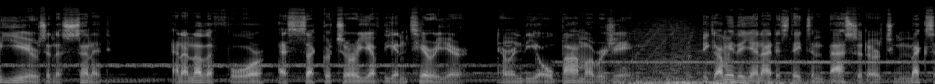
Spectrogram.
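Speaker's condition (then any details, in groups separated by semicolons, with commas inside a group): No condition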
